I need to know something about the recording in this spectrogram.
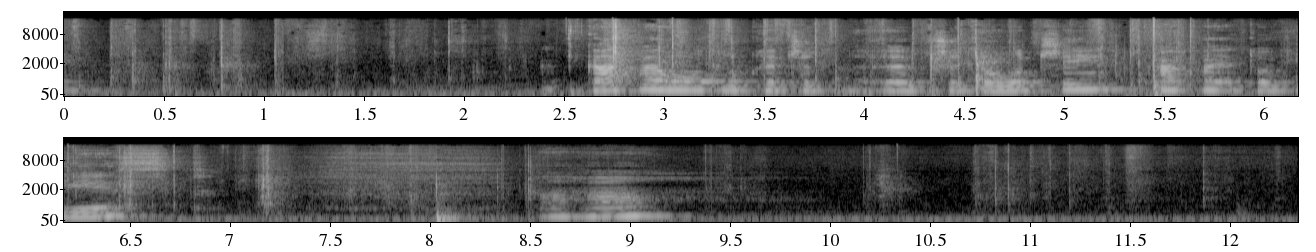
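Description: Cards flick and rustle as they are shuffled by hand.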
